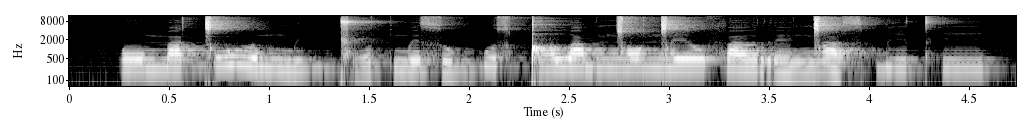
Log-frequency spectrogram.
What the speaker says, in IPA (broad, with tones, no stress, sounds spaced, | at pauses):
o˧ m a˧ ɡ͡ǀ e˦ w l ʊ˧ m ŋ͡m i˨˦ ɡ ɡ͡ǁ o˨˦ t m ɪ˧ s u˨˦ ɡ ɓ u˦ s ɡ͡ǃ a˦ w a˦ m ŋ͡ǀ ɔ˦ ŋ͡ǀ e˦ ʊ̯ f a˦ ə̯ r e˧ ŋ͡ǀ a˦˨ s ɓ i˦ tʰ i˦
